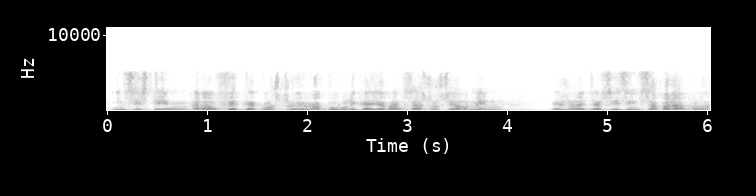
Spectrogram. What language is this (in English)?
Catalan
